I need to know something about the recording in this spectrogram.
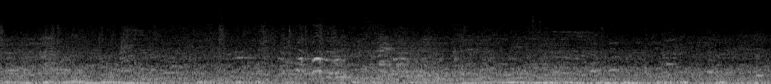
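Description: Footsteps scuff on pavement close by.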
